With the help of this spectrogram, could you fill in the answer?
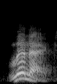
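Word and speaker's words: Linx: It's spelled L-I-N-X. Linex.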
